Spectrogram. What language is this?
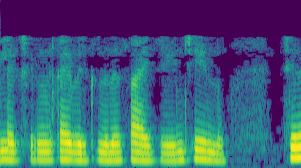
Malayalam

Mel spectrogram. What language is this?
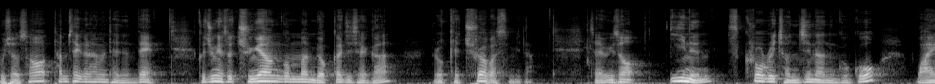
Korean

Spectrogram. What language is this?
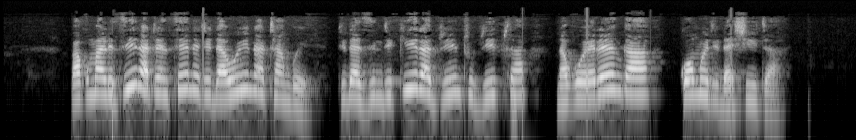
Nyungwe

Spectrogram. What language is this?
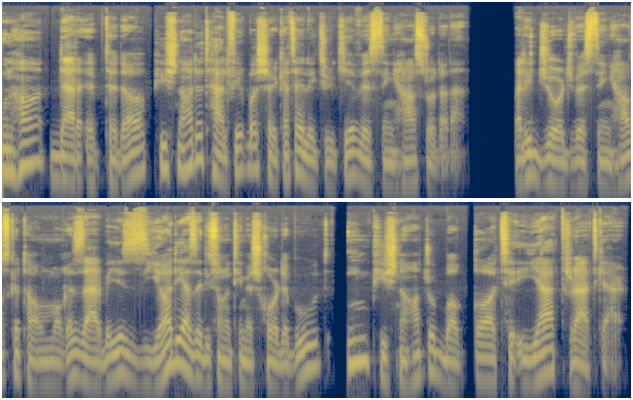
Persian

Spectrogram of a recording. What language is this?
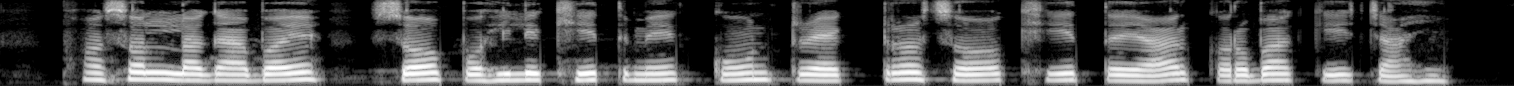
Maithili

